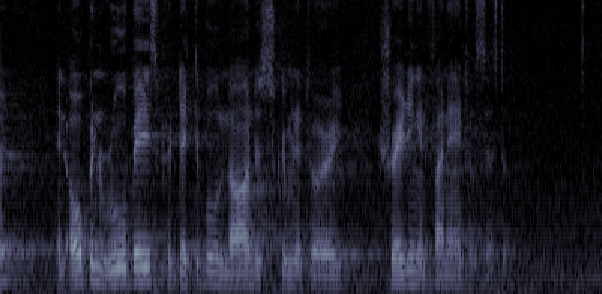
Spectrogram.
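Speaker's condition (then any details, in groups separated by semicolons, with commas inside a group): No condition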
